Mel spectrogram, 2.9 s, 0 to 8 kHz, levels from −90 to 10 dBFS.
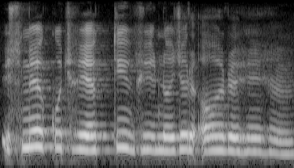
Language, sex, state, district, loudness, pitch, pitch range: Hindi, female, Bihar, Patna, -15 LUFS, 220 Hz, 205-240 Hz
